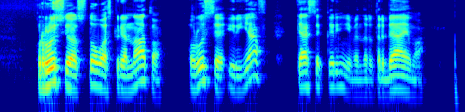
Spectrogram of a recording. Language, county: Lithuanian, Kaunas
